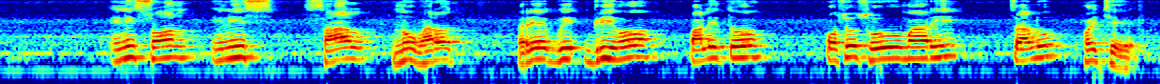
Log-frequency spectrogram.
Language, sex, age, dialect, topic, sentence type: Bengali, male, 18-24, Western, agriculture, statement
